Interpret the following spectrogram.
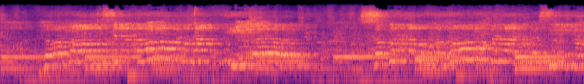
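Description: A girl singing a slow ballad live into a microphone through a PA, with an acoustic guitar played through an amplifier beneath her voice.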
